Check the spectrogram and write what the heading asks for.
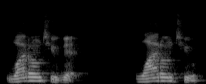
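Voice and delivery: American linked why don't you, D softened to a tap; pure American accent. Shown as a demonstration. Teacher demonstrating American speech, why don't you run together. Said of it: "بس باللهجة الأمريكية الخالصة".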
